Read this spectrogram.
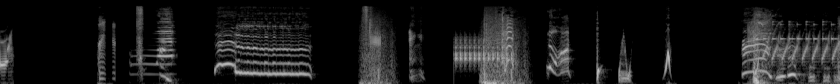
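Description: A second cartoon creature gasps and chatters in a high voice.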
